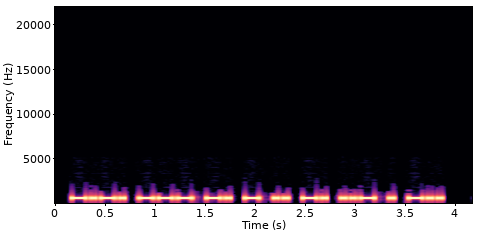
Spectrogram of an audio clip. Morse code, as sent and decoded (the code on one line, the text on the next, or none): -.-. --- -. - .. -. ..- . -..
CONTINUED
